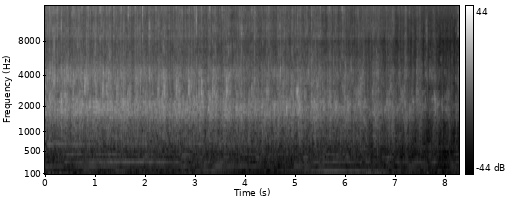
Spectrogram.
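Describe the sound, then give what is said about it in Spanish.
A church audience applauds God loudly and steadily, a dense wash of clapping with a low musical drone underneath, gradually easing off toward the end. “Si crees eso, dale un aplauso fuerte a Dios.”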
